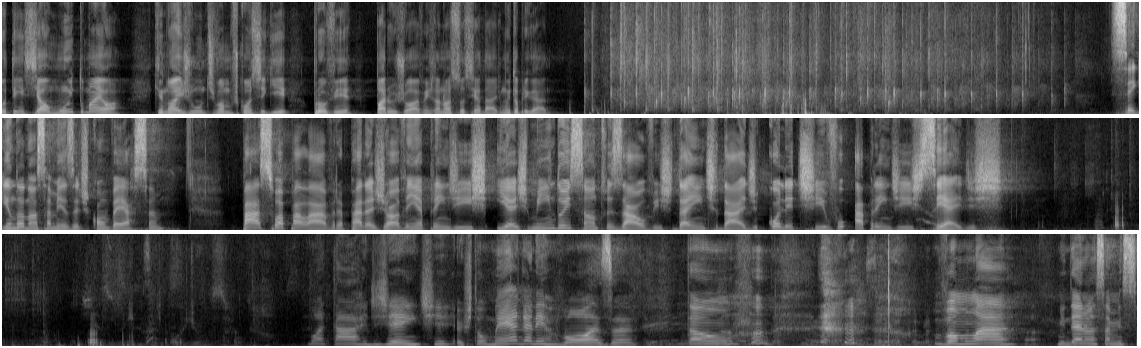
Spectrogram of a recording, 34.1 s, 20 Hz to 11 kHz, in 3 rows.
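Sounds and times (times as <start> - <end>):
audience applause: 5.8 - 10.7
microphone handling knocks and rubs: 22.4 - 24.3.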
